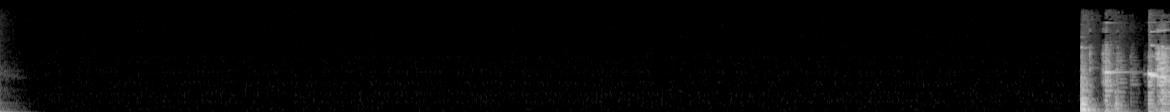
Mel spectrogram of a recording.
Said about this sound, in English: Oh boy. And then there's a phone call.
